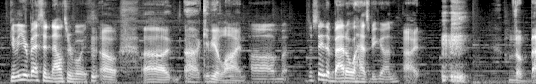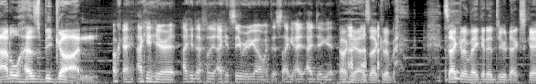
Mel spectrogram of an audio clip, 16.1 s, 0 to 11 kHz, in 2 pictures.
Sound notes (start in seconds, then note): 6.6 ahem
